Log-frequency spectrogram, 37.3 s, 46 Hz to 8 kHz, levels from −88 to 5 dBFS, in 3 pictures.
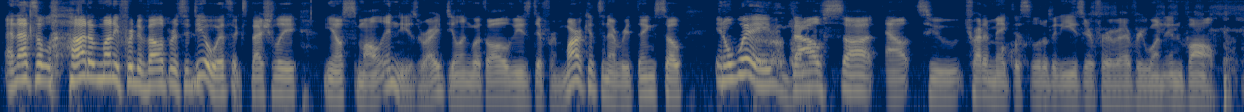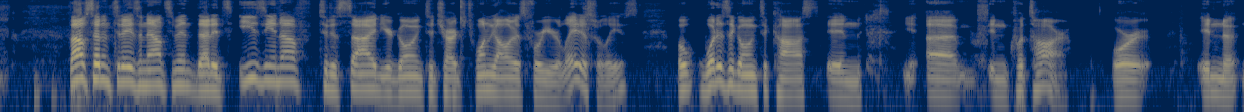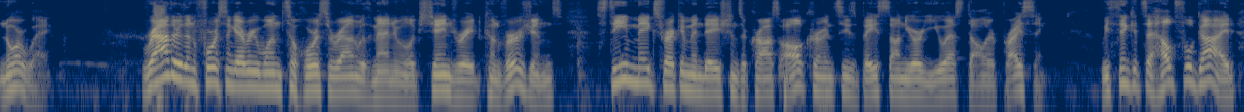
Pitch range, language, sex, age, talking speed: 105-160 Hz, English, male, 40-59, 175 wpm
